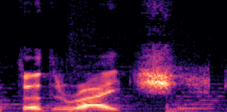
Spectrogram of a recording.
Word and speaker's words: Third Reich: Third Reich, não, Third Reich.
